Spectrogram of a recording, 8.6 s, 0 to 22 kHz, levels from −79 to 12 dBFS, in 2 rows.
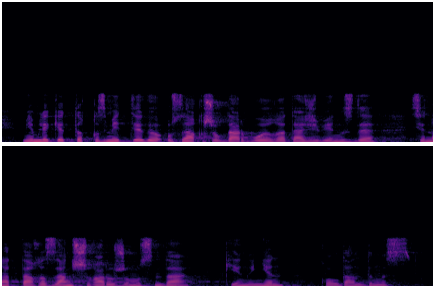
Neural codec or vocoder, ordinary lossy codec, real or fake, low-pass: none; none; real; none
